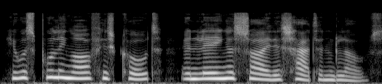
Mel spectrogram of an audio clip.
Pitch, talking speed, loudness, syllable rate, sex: 250 Hz, 205 wpm, -14 LUFS, 4.8 syllables/s, female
